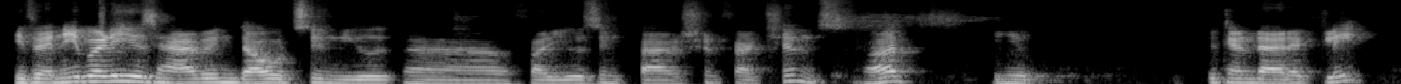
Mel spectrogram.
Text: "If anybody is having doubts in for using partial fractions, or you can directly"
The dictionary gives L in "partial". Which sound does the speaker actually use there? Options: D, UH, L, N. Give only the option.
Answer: N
